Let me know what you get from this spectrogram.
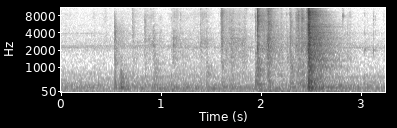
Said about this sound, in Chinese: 等等，你是在锁门吗？你竟然把门反锁了，有点不对劲啊！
